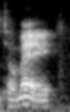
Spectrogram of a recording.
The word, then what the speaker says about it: Tomei: I was like, if you're gonna hire Aunt May, who is hire Marissa Tomei, her name rhymes with her name.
